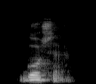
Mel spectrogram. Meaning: 1. feminine singular of gos: female dog, bitch 2. lazy woman
- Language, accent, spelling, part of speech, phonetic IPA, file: Catalan, Valencia, gossa, noun, [ˈɡo.sa], LL-Q7026 (cat)-gossa.wav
